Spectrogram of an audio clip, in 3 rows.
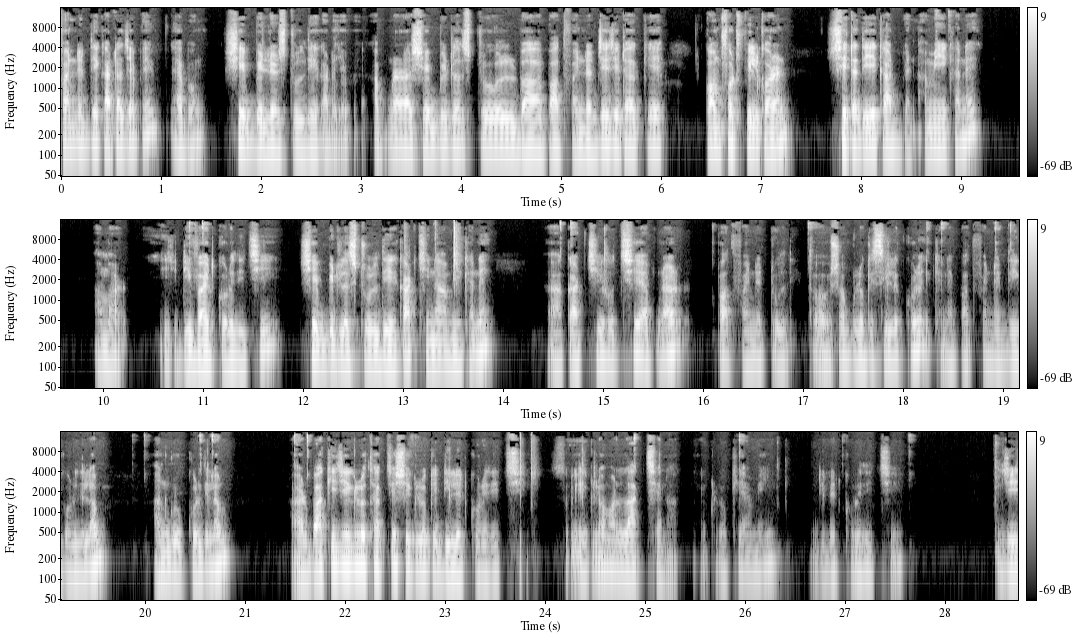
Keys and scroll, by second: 13.1 super+z, 23.0 BackSpace.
